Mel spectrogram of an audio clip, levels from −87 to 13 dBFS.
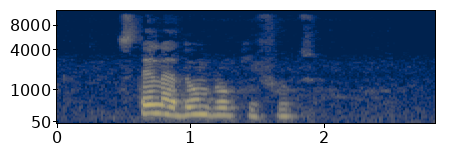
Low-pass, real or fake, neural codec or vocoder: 10.8 kHz; real; none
